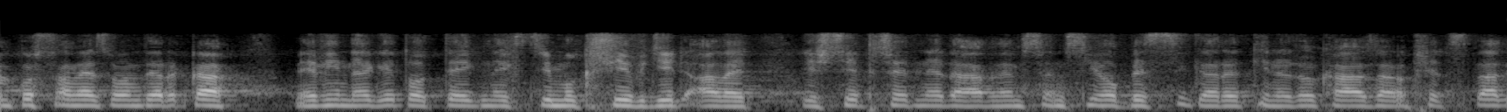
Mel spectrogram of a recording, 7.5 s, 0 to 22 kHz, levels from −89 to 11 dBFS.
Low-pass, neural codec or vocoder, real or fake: 7.2 kHz; codec, 16 kHz, 1.1 kbps, Voila-Tokenizer; fake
